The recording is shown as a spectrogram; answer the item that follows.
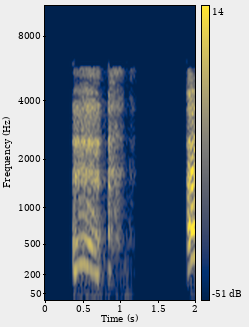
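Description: A man laughing: one drawn-out voiced laugh followed by a short second burst, then a pause before he starts talking near the end.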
